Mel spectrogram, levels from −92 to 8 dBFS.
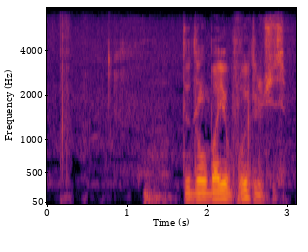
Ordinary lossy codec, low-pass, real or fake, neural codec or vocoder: none; 7.2 kHz; real; none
